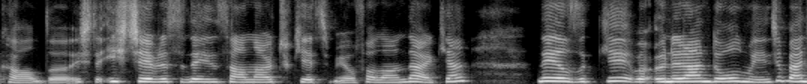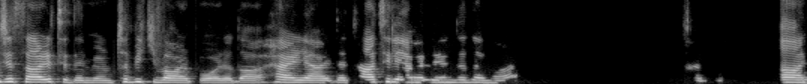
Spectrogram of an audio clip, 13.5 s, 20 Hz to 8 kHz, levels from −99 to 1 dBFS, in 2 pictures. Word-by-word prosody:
kaldı. 185 - -5
İşte 255 -1 -3
iş 285 0 +3
çevresinde 265 -2 +4
insanlar 240 -2 -3
tüketmiyor 230 -3 -4
falan 220 +2 -5
derken 285 +6 0 0.6
ne 320 - +6
yazık 275 -4 +4
ki, 315 -2 +1
böyle 260 - +2
öneren 280 +1 +7
de 285 - +4
olmayınca 280 +1 +1
ben 285 -1 +5
cesaret 255 -2 -1
edemiyorum. 195 -3 -9
Tabii 265 +2 -4
ki 235 -5 -11
var 200 -3 -3
bu 95 -1 -5
arada 140 - -7
her 230 -2 -2
yerde. 205 0 -4 0.2
Tatil 240 +3 -2
yerlerinde 220 -2 -5
de - - -6 0.2
var. 285 - -13 1.5
Tabii. - - -15 0.6
Annem. 225 -1 -1
245 Hz, 140 wpm, -22 LUFS, 215-275 Hz, 1.5 s, öneren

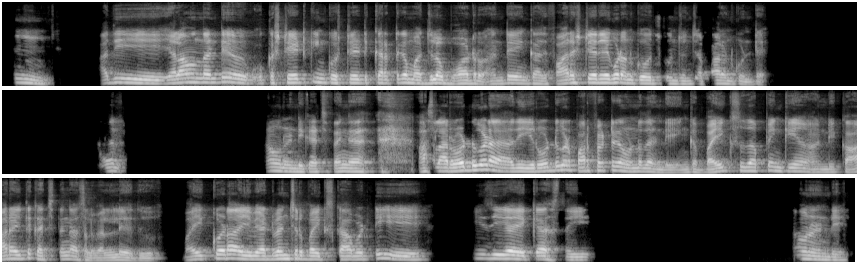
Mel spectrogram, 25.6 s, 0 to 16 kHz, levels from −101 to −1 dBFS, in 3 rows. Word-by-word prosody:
హ్మ్, 160 -5 -4 0.7
అది 165 +5 -4 0.5
ఎలా 165 +3 +5
ఉందంటే 180 +1 +2 0.4
ఒక 145 +1 -4
స్టేట్‌కి 165 +3 +1
ఇంకో 170 -2 -1
స్టేట్‌కి 155 -1 -1
కరెక్ట్‌గా 155 +2 +1
మధ్యలో 140 +3 +3
బోర్డర్. 130 0 0
అంటే 130 +4 -1
ఇంకా 130 0 -5
అది 120 - -5
ఫారెస్ట్ 160 +5 +1
ఏరియా 165 0 +7
కూడా 175 -1 +5
అనుకోవచ్చు 135 -1 0
కొంచెం 125 -2 -5
చెప్పాలనుకుంటే. 120 -4 -6 2.0
ఆ! - - -8 1.5
అవునండి 140 -5 -1
ఖచ్చితంగా. 130 +2 0 0.7
అసల 140 +2 -2
ఆ - - +5
రోడ్డు 170 +4 +5
కూడా 205 -3 +6
అది 140 +1 +1
ఈ - - +4
రోడ్డు 160 +4 +1
కూడా 200 -1 0
పర్ఫెక్ట్‌గా 170 +3 0
ఉండదండి. 135 -7 -2
ఇంకా 110 +2 -6
బైక్స్ 155 +7 0
తప్ప 160 0 -5
ఇంకేమండి 135 -8 -3
కార్ 150 +4 0
అయితే 160 - -2
ఖచ్చితంగా 140 +1 -4
అసలు 105 -5 -6
వెళ్ళలేదు. 105 -3 -3 0.4
బైక్ 145 +3 -3
కూడా 175 0 +6
ఇవి 145 0 +3
అడ్వెంచర్ 160 +2 +1
బైక్స్ 140 0 0
కాబట్టి 140 +5 -2 1.0
ఈజీగా 170 -1 +4
ఎక్కేస్తాయి. 135 -5 -2 2.1
అవునండి. 135 -7 -3
145 Hz, 120 wpm, -23 LUFS, 130-160 Hz, 2.1 s, ఏరియా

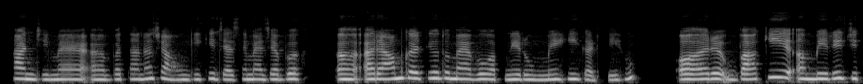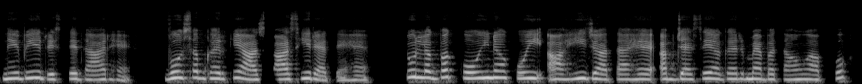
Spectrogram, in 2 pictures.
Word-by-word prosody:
हाँ 260 -1 +2
जी, 230 -1 0
मैं 230 +1 0
अ, 220 0 -2
बताना 240 +3 -2
चाहूँगी 230 -4 -3
कि 260 +3 -3
जैसे 225 -1 -5
मैं 235 0 +1
जब 235 +1 -4 0.5
अ, - - +1
आराम 245 +2 +3
करती 285 -1 0
हूँ, 285 - +3
तो 280 - 0
मैं 250 -1 +3
वो 245 0 +2
अपने 230 0 -1
रूम 220 -1 -1
में 225 - +1
ही 250 -1 +2
करती 210 -1 -7
हूँ 265 +9 -3 0.5
और 245 +1 +3 0.2
बाकी 250 +8 +1
अ, 285 -3 +1
मेरे 255 +3 +3
जितने 265 0 +1
भी 295 +3 +2
रिश्तेदार 235 -3 -2
हैं, 205 -4 -8 0.4
वो 300 +3 +5
सब 300 -1 -2
घर 270 -1 0
के 305 +4 -3
आस-पास 235 0 0
ही 280 - +4
रहते 200 - -3
हैं। 100 +1 -5 0.4
तो 335 - +2
लगभग 315 +1 +3
कोई 290 +1 +4
न 310 0 +5
कोई 285 +1 +2
आ 245 - +2
ही 265 +4 +2
जाता 235 -2 -1
है। 235 0 -1
अब 245 -2 +1
जैसे 255 +2 0
अगर 250 0 -2
मैं 250 -2 +1
बताऊँ 230 0 -3
आपको, 275 +7 -5
245 Hz, 190 wpm, -23 LUFS, 230-275 Hz, 0.5 s, वो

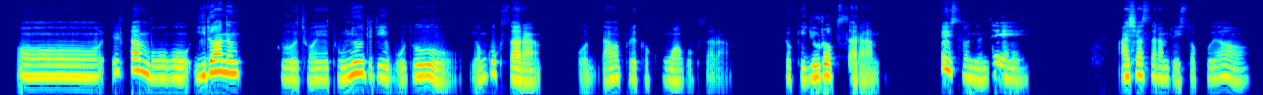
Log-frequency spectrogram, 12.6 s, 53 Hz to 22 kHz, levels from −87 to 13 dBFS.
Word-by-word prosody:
어. 175 -1 -1
일단 245 +3 +4
뭐 160 -2 -2
일하는 220 +4 +8 0.4
그 150 -3 -6
저의 150 +1 -6
동료들이 175 +2 +2
모두 175 0 0 0.2
영국 205 +7 -5
사람 140 -4 +1 0.4
뭐 - - -13
남아프리카 150 -2 -6
공화국 135 -3 -9
사람 - - -21 0.6
이렇게 155 -2 -8
유럽 175 +3 +4
사람 - - -5 0.6
꽤 - - +4
있었는데 155 - -4 0.9
아시아 175 +3 +2
사람도 160 -5 -7
있었고요. 145 +1 -9
165 Hz, 250 characters per minute, -24 LUFS, 150-180 Hz, 0.9 s, 일하는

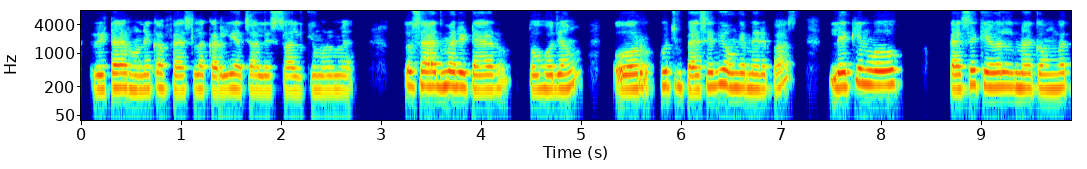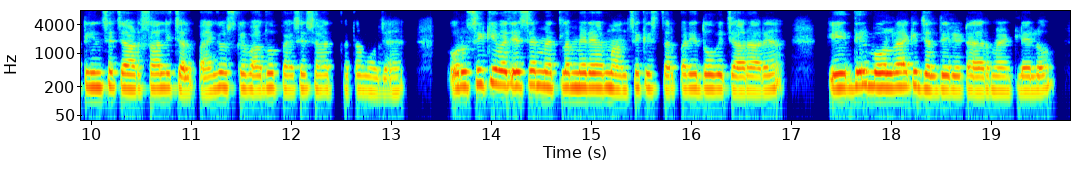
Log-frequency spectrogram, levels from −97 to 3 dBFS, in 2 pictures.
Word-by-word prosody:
Retire 190 +2 +2
होने 175 0 -2
का 190 - +1
फ़ैसला 170 +1 -3
कर 165 - 0
लिया 175 0 0
40 170 -1 -4
साल 165 -1 -4
की - - -6
उम्र 170 0 -5
में, 170 -1 -6 0.5
तो 210 - +2
शायद 200 -1 +2
मैं 205 0 +4
रिटायर 180 -3 +1 0.3
तो 175 0 -2
हो 180 0 0
जाऊँ 185 - -1 0.4
और 185 +2 +3
कुछ 205 0 0
पैसे 175 +3 +1
भी 225 - -1
होंगे 195 -3 +2
मेरे 180 -1 -1
पास। 305 +1 -6 0.3
लेक़िन 200 +2 +4
वो 215 0 +6 0.6
पैसे 180 +4 +2
केवल 200 -2 +3
मैं 190 0 +1
कहूँगा 185 0 -2
3 195 -1 +2
से 205 0 -2
4 185 -3 0
साल 185 +1 -2
ही 190 - 0
चल 160 -4 0
पाएँगे, 165 +4 -3
उसके 195 -1 -3
बाद 175 0 -3
वो 195 - +2
पैसे 175 +1 -5
शायद 175 -1 -7 0.2
ख़त्म 175 +1 -9
हो 160 -2 -7
जाएँ 155 +2 -8 0.5
और 195 +2 +3
उसी 215 +3 +1
की 235 +1 +2
वजह 205 -2 +6
से 215 +1 +1
मतलब 195 -1 0
मेरे 195 -1 +3
मानसिक 185 0 -2
स्तर 175 -2 -6
पर 180 0 -3
ये 185 - +1
2 180 0 +1
विचार 175 -2 -1
आ 165 - -1
रहे 170 +1 -2
हैं, - - -7 0.5
कि 190 +1 +5
दिल 205 +3 +4
बोल 195 -1 +7
रहा 200 - +3
है 200 - +2
कि 210 - +1
जल्दी 175 -2 0
रिटायरमेंट 165 -1 -3
ले 165 0 0
लो, 170 +6 -4
185 Hz, 220 wpm, -23 LUFS, 175-200 Hz, 0.6 s, बोल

